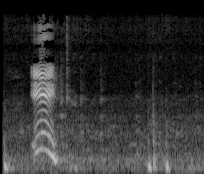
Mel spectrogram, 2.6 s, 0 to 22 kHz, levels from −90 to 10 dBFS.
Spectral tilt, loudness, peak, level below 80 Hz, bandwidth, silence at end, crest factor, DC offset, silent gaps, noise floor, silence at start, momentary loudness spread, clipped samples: -3.5 dB/octave; -15 LUFS; -4 dBFS; -54 dBFS; 16.5 kHz; 0.15 s; 20 dB; under 0.1%; none; -45 dBFS; 0.05 s; 22 LU; under 0.1%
